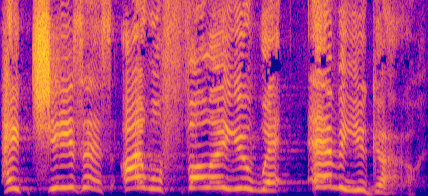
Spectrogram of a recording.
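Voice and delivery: high, slow, drawn-out shout; eager yell. Acted. Man in the crowd pledging to follow Jesus, eager yell. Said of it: "one guy yells out".

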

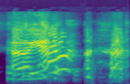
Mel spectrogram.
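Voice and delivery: high, laughing mock-innocent "oh yeah"; stifled laugh. Stepmom hiding dismay from stepson, laughing. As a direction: swallow a laugh behind a sweet question. Heart sank, forced calm reply.

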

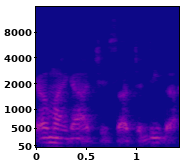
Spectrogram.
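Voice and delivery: quiet, under-the-breath reaction to a diva; half-voiced aside, imitating an intimidated bystander; hushed mock dismay. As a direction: imitate a dismayed onlooker, dropping right down in volume. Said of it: "look at them like".

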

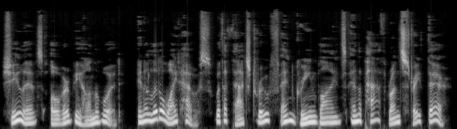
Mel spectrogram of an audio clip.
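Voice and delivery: put-on high, bright little girl; chirpy innocent child. Girl answers the wolf.

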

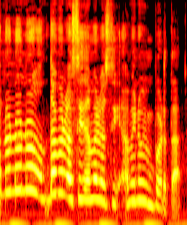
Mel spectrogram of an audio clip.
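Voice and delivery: excited pleading no no no; eager refusal. Retold or imitated. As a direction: grab it before he takes it back. Insisting on taking the cup.

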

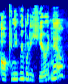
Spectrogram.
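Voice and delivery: high, quick, eager question; excited child. Retold or imitated. Son asks mum if the podcast is out, excited. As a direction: rush it out like a keen kid. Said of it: "he was so excited".

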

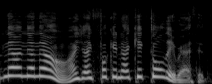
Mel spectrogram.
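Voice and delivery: high, lisping imitation, casually insistent; lisping Patrick. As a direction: mimic a mellow friend brushing off doubt. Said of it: "hear Patrick say that".

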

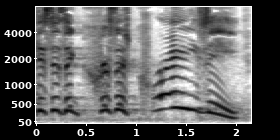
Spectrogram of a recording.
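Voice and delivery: high, giddy disbelief; high, laughing amazement; amazed kid. Retold or imitated. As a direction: relive a kid's overexcitement. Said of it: "I'm like".

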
